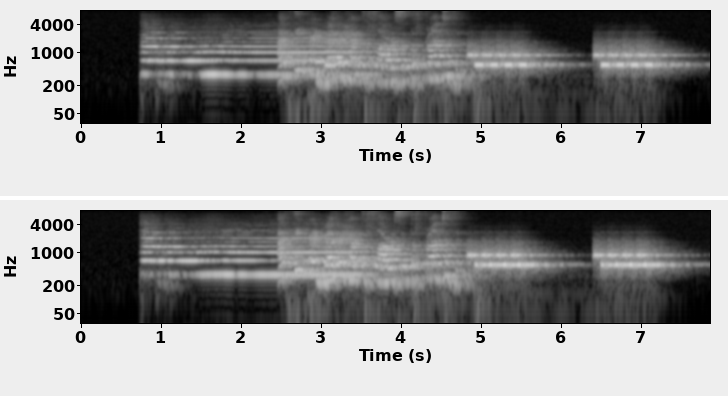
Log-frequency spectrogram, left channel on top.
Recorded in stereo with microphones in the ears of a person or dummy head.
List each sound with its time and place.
0.7 s a flute: 75° right (ahead or behind), 1.6 m
2.4 s a woman speaking: 20° right (ahead or behind), 1.0 m
4.8 s a phone ringing: 40° right (ahead or behind), 1.9 m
